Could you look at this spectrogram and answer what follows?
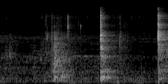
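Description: Mushrooms frying in a pan for mushroom biryani: sharp metallic clinks and scrapes of a spatula against the pan, several distinct knocks over a soft background sizzle.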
